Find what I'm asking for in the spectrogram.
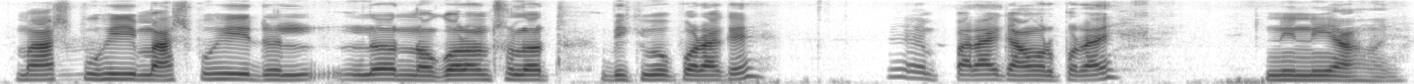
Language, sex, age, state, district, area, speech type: Assamese, male, 18-30, Assam, Dibrugarh, urban, spontaneous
